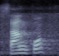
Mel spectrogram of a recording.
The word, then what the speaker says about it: Tsangpo: TSA, T silent रहता है, TSANGPO, सांगपो।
